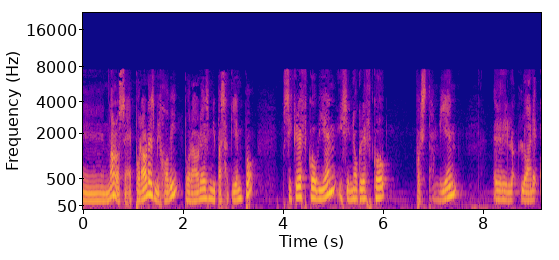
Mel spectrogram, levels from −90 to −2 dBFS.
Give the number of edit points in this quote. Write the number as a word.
one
